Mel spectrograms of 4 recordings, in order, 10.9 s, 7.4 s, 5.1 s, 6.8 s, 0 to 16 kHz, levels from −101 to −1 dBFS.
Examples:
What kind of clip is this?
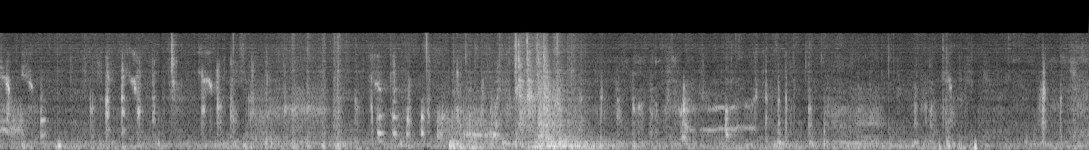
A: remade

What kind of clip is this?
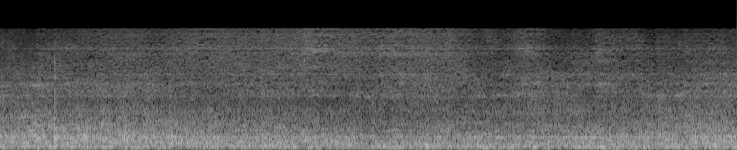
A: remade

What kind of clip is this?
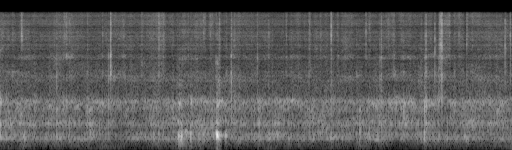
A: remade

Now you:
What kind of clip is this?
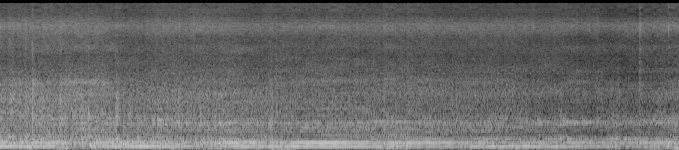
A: remade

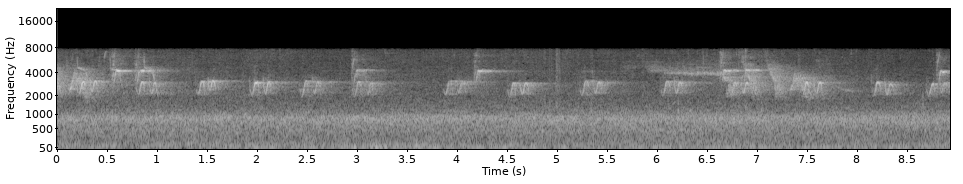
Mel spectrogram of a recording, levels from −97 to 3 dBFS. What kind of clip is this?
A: recorded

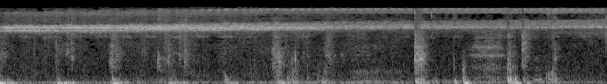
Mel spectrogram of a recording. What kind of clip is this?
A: recorded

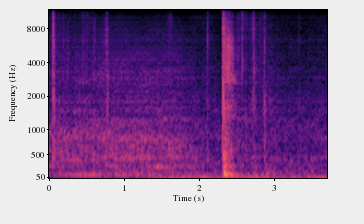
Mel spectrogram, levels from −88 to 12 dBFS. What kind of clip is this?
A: remade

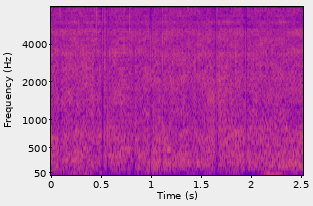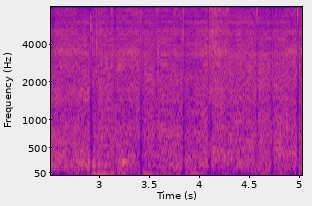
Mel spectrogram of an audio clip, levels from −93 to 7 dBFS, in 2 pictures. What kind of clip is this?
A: remade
